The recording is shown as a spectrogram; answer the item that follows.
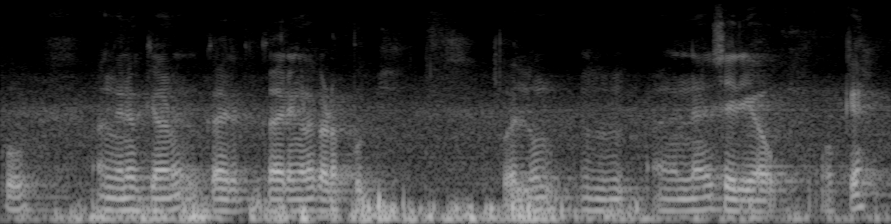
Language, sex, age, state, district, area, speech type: Malayalam, male, 18-30, Kerala, Kasaragod, rural, spontaneous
